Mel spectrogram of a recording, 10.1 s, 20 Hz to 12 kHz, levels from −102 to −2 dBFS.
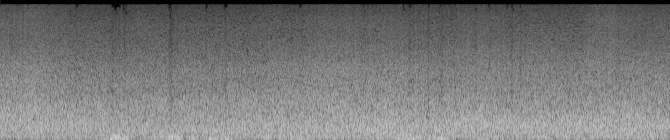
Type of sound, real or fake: real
